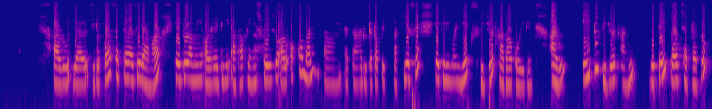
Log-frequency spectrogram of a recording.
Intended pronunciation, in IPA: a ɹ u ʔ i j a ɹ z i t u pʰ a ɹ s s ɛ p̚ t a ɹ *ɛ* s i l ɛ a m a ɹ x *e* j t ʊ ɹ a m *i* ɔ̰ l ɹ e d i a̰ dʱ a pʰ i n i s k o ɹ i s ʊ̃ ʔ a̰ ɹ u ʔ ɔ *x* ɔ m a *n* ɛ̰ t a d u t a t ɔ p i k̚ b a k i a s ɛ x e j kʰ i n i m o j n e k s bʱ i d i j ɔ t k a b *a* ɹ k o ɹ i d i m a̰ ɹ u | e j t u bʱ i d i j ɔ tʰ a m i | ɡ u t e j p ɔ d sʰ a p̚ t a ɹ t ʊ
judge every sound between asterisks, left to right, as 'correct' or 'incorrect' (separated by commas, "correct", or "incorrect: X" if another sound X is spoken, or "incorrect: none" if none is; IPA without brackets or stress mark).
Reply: incorrect: a, correct, correct, incorrect: k, correct, correct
